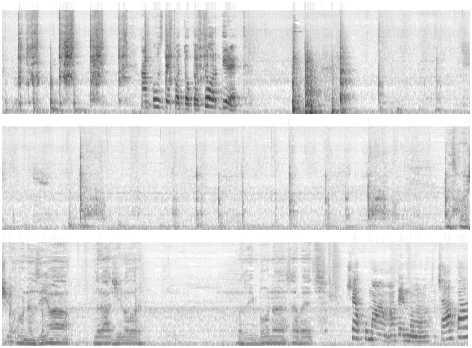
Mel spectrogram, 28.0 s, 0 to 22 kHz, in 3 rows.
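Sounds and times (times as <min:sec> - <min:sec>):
spatula tapping pan: 0:00.0 - 0:04.2, 0:05.8 - 0:09.9, 0:10.5 - 0:17.4, 0:18.2 - 0:20.3
spatula scraping frying pan: 0:00.0 - 0:05.0, 0:06.2 - 0:21.6
faint oil sizzle: 0:00.0 - 0:28.0.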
